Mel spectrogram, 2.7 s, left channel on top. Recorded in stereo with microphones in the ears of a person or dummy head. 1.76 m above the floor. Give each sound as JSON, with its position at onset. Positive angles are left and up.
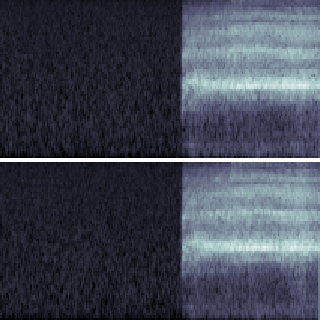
{"t": 1.5, "sound": "a scream", "side_deg": 10, "distance_m": 1.2}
